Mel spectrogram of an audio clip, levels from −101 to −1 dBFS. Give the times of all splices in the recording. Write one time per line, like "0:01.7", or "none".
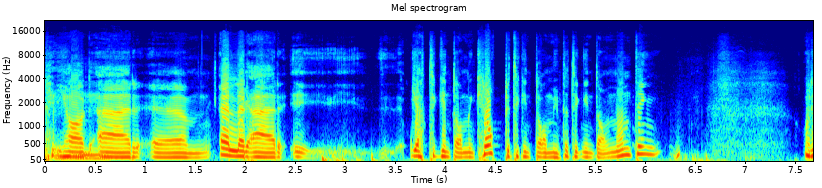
0:02.0
0:03.7
0:05.2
